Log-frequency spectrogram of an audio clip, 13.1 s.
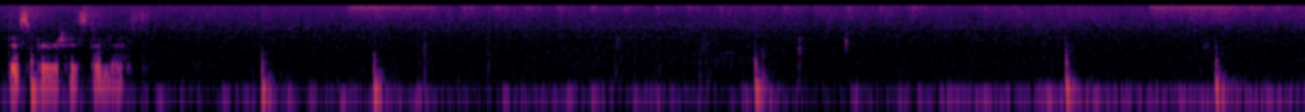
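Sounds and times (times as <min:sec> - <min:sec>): bird knocking on car mirror: 0:02.6 - 0:02.9, 0:03.6 - 0:04.4, 0:07.5 - 0:08.1, 0:10.6 - 0:11.0, 0:12.1 - 0:12.5.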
